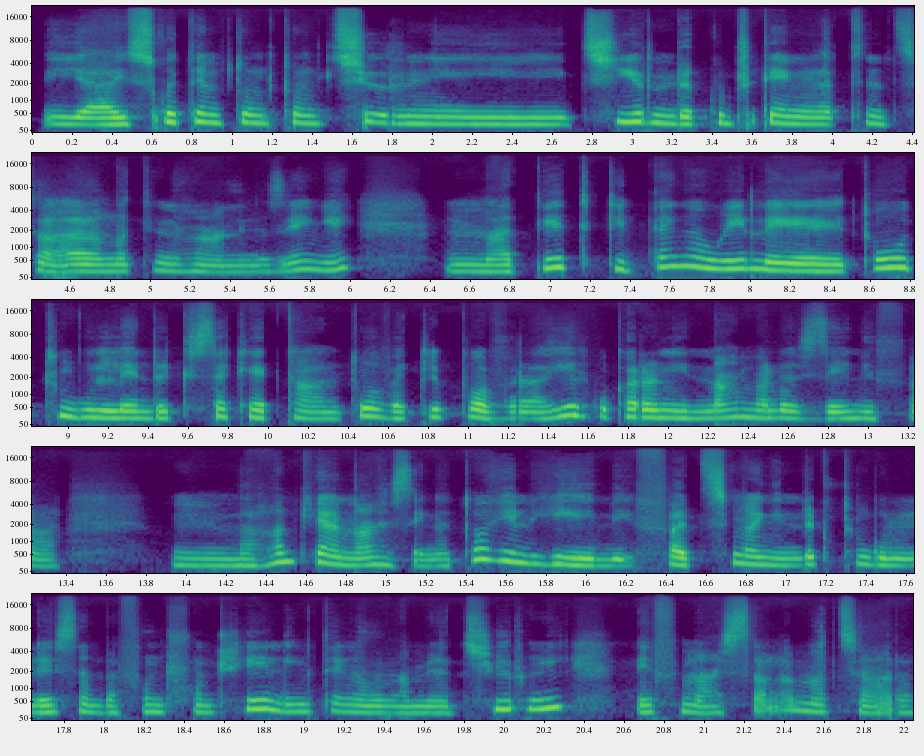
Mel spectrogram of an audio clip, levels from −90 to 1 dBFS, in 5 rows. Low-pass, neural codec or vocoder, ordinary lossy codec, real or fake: none; codec, 44.1 kHz, 2.6 kbps, DAC; none; fake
